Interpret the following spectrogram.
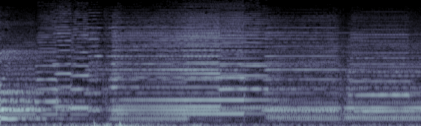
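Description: Piano accordion playing alone in the closing bars of a hymn accompaniment: sustained chords that change a few times.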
